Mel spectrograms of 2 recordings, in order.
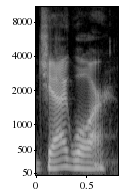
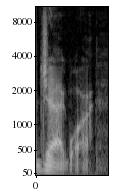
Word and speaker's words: Jaguar: What about Jaguar?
